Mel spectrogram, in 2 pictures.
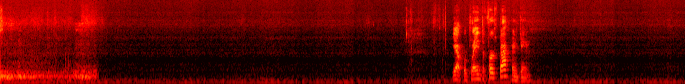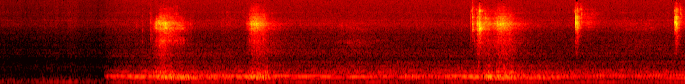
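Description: Music and game sounds play from a television's loudspeaker.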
